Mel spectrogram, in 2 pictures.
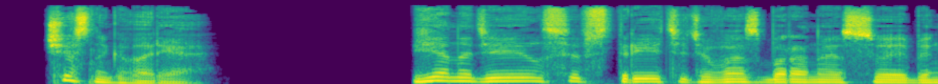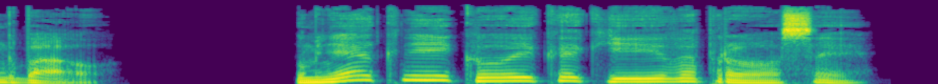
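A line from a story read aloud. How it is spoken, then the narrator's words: Courteous reply. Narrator (Russian): любезным тоном ответил он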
